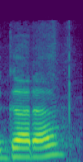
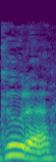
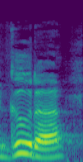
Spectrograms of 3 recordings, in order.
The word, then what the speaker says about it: gouda: harvardy hey caroline and then i used a gutta but i'm sure that's not how you pronounce it i think it's called gouda sorry i used a gouda and then i used a pecorino of course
